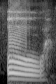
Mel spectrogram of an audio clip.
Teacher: It's not just straight up O. It's definitely, my mouth is very tight. My lips are really round.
